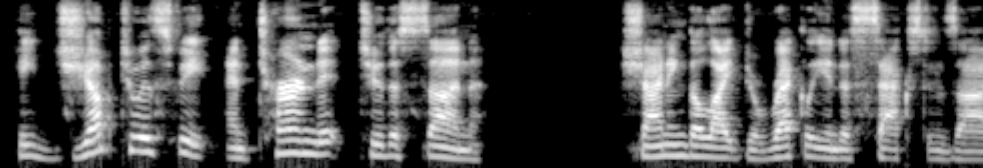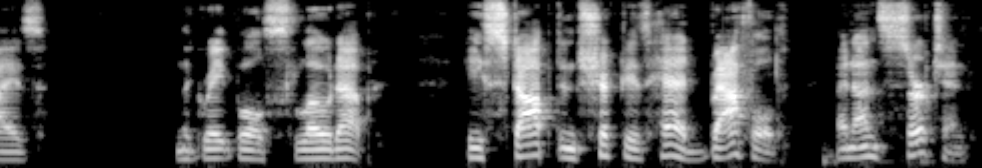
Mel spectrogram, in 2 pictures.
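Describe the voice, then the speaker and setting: A man reads an adventure story aloud at a slow, deliberate pace. His delivery is theatrical and emphatic, moving between hushed phrases and louder ones. His voice sits at an average male pitch, and the recording is dull and lo-fi. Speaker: reader of a children's adventure novel. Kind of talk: dramatic read-aloud narration.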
